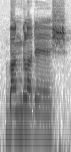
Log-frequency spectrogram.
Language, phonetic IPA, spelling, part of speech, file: Czech, [ˈbaŋɡladɛːʃ], Bangladéš, proper noun, Cs-Bangladéš.ogg
- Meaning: Bangladesh (a country in South Asia)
